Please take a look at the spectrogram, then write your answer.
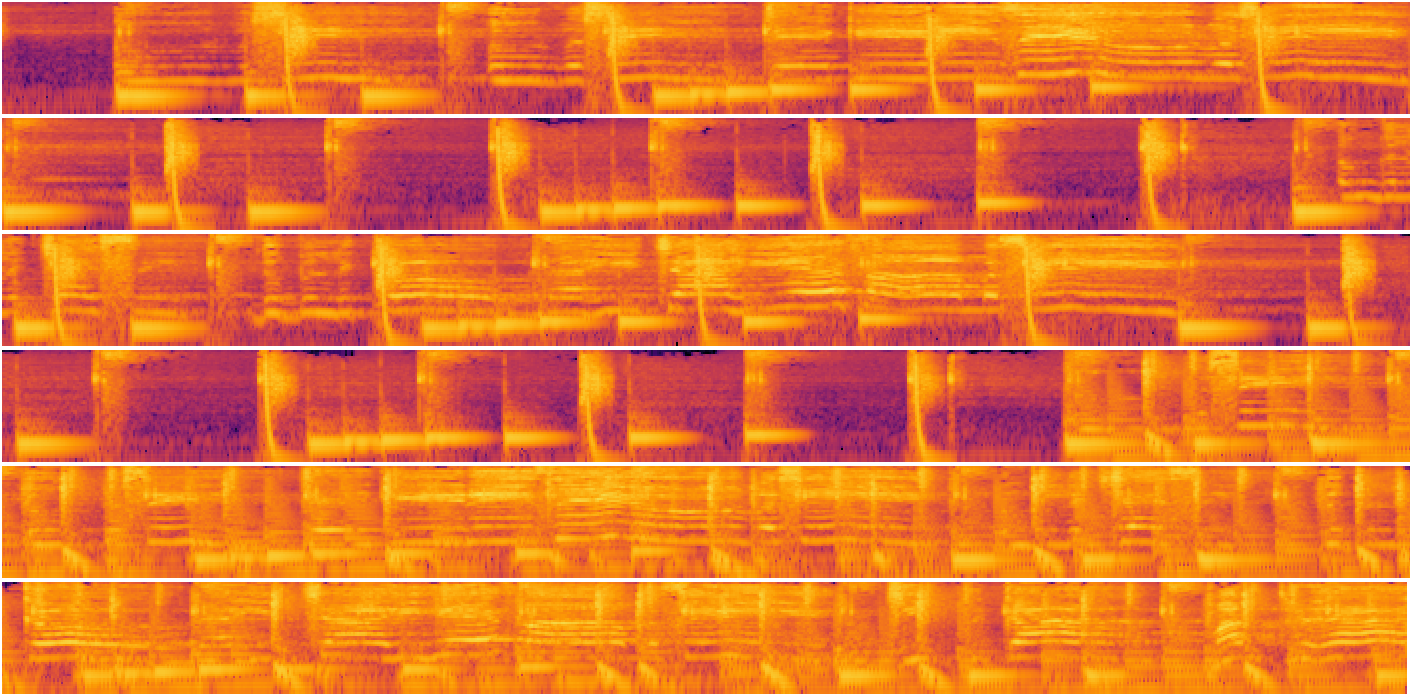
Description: tamil ringtonebest ringtonedance ringtonesouth ringtone
best flute ringtone download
